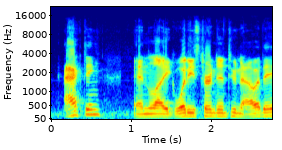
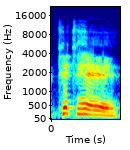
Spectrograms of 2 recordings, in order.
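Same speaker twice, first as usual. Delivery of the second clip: higher, louder mock French exclamation; mock French accent; 8 semitones higher, 5 dB louder than usual. Host mocking a character meant to be French, mock French accent. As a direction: put on a token French accent. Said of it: "we know what a French accent is".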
